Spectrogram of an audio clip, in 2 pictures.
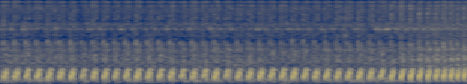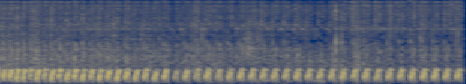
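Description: Small motorcycle engine running at low speed under way, a steady rapid putter that picks up a little about three seconds in.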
